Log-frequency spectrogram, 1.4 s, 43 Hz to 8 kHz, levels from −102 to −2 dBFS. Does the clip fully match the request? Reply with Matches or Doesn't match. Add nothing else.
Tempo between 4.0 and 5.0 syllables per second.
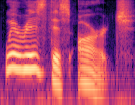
Matches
